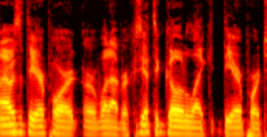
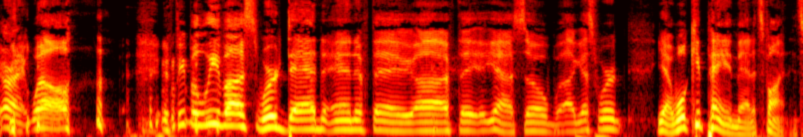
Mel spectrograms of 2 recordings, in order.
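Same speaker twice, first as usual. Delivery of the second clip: imitating Clear executives; 5 semitones higher than usual. Clear executive panicking about losing members. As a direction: play a nervous company boss, then deflate. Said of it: "It's like".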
